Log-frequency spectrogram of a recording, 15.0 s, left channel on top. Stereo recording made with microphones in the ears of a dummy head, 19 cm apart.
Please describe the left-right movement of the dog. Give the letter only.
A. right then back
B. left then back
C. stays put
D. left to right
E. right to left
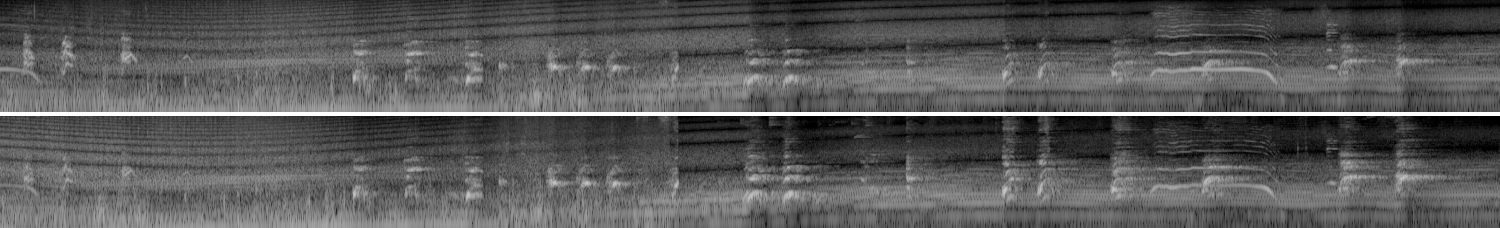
D.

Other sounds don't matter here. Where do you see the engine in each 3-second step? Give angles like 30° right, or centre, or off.
30° right, 40° left, 60° left, 60° left, 70° left.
